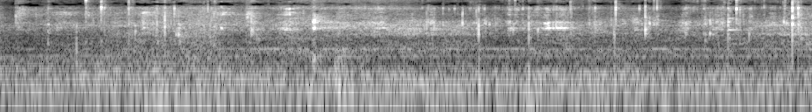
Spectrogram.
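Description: Purple glitter slime being worked in a bowl: faint, irregular sticky clicks and small squelches.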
